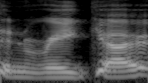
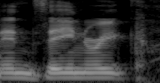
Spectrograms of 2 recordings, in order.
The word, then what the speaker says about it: Enrico: gosh you're telling me your name is enrico and i've been saying in scenery oh pronunciation pronunciation thanks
